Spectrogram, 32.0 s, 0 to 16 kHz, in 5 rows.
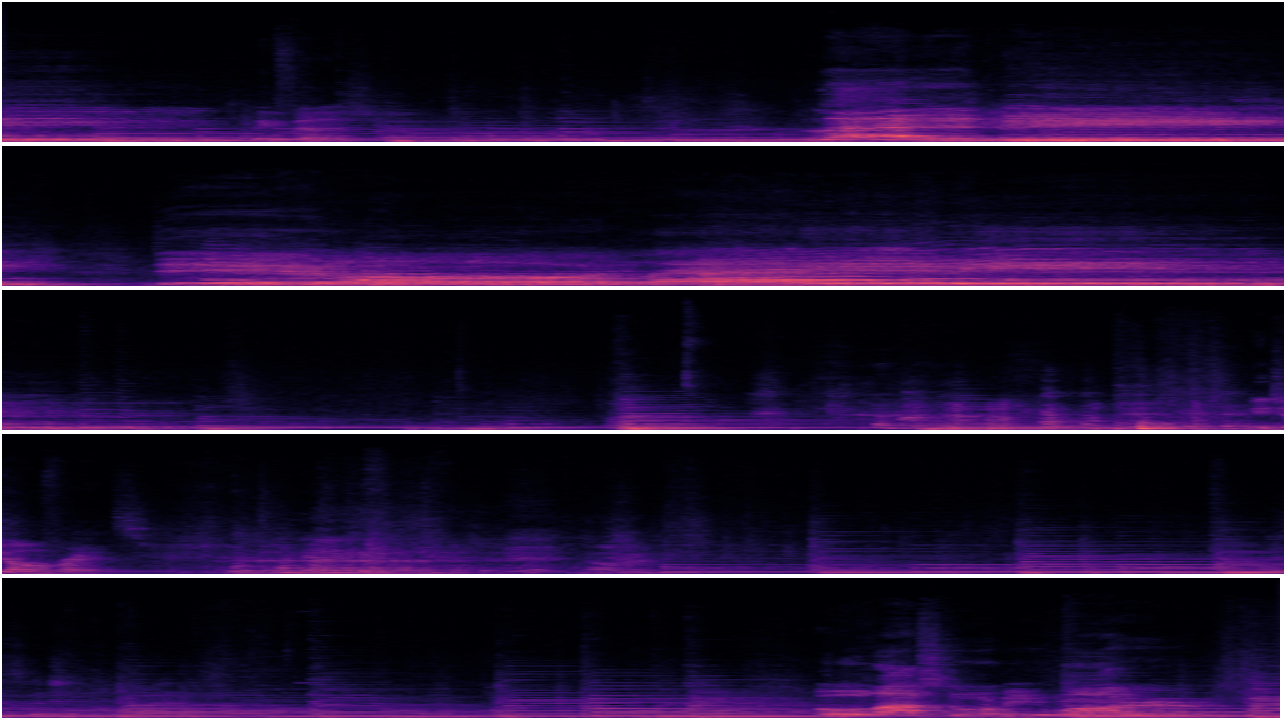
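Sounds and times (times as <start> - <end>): person singing: 0.0 - 1.3, 4.0 - 13.7, 29.7 - 32.0
acoustic guitar: 0.0 - 32.0.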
